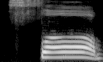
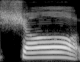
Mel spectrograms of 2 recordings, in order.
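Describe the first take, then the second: First: It starts with a tongue-tip s sound. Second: It starts with a mid-tongue sh sound. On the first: The speaker calls it right. "So, bukan show" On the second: The speaker calls it wrong. "bukan show"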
